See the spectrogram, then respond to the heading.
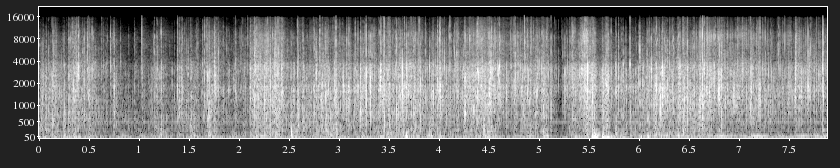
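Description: A folded black foil-lined metallised plastic crisp (chips) bag rests on a table while fingertips rub and scratch it. This makes dense, continuous, bright crinkling and crackling, with most of the energy in the high range. The crinkling grows louder after about two seconds and briefly dips just past five seconds before picking up again.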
